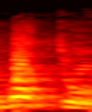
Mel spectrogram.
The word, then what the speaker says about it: Watteau: Alors dans le Nord, on dit Antoine Watteau. Hein. Vous savez qu'il est de Valenciennes. Alors normalement, il vaut mieux le prononcer à la nordique, Antoine Watteau.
